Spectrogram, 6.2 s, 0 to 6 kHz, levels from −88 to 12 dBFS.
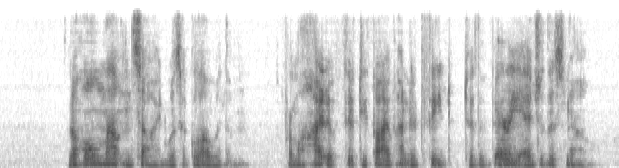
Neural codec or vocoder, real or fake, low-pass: vocoder, 22.05 kHz, 80 mel bands, HiFi-GAN; fake; 5.4 kHz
